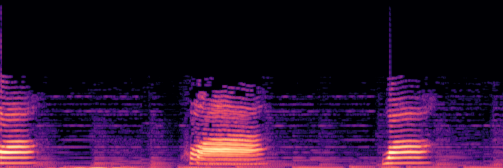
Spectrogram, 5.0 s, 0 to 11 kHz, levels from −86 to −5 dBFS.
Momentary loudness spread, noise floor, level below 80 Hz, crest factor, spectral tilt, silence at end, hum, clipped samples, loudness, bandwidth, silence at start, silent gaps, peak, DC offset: 17 LU; -41 dBFS; -42 dBFS; 16 dB; -4.5 dB/octave; 0.75 s; none; under 0.1%; -12 LUFS; 6.4 kHz; 0 s; none; 0 dBFS; under 0.1%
